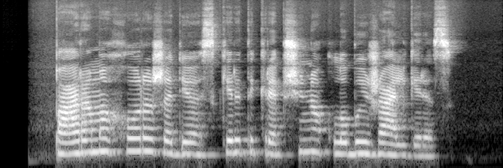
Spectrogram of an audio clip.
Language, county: Lithuanian, Kaunas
